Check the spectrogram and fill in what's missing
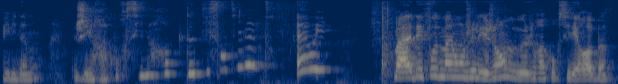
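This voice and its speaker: A woman's voice: fairly high pitch, sing-song, a little fast. A woman sewing vlogger in casual, chatty talk, with many fillers and asides. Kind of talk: casual chat.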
